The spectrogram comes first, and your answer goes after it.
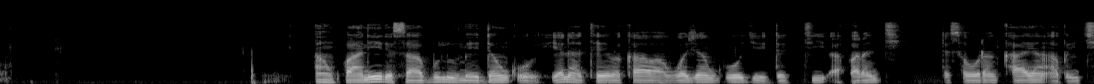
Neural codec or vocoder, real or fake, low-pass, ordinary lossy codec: none; real; 7.2 kHz; none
